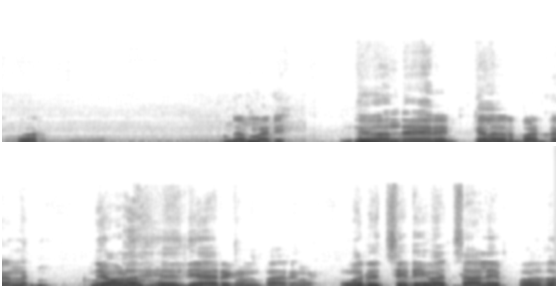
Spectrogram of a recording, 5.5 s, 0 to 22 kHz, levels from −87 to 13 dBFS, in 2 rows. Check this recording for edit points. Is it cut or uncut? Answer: cut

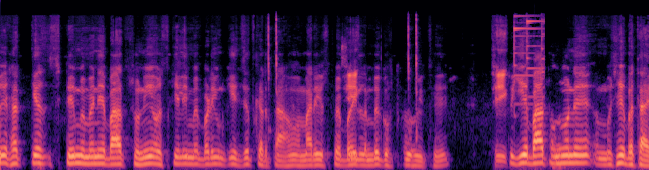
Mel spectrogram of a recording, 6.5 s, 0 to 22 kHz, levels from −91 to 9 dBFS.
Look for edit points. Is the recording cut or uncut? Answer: uncut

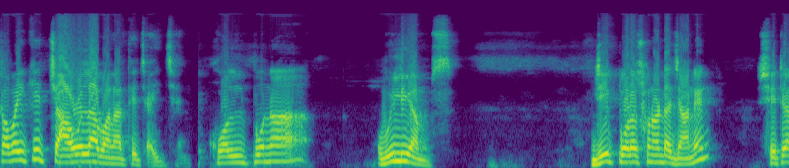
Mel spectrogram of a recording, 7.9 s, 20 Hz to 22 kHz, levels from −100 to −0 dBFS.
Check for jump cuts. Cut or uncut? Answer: cut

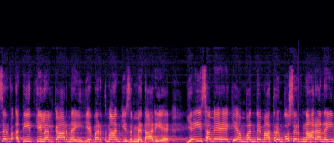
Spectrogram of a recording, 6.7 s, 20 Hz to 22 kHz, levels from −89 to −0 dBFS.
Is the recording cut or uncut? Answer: cut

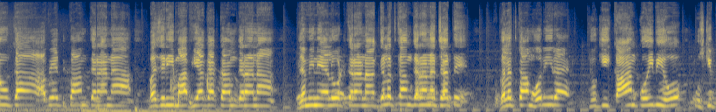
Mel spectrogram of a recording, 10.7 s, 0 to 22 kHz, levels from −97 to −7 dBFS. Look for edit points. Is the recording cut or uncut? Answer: uncut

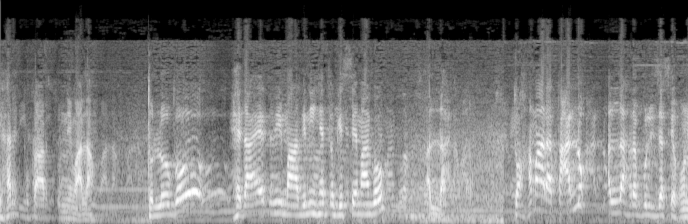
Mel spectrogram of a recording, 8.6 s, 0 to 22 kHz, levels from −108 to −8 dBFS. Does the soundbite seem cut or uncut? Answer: cut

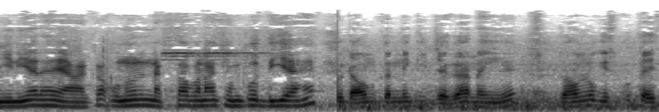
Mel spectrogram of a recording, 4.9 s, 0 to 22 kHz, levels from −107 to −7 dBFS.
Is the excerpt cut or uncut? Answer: cut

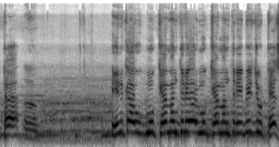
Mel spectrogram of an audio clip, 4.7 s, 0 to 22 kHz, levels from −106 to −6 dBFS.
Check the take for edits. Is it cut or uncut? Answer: uncut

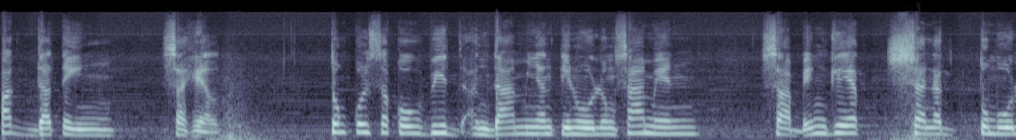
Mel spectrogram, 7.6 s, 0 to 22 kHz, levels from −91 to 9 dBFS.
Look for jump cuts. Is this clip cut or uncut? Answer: uncut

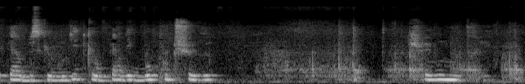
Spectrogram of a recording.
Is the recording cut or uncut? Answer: uncut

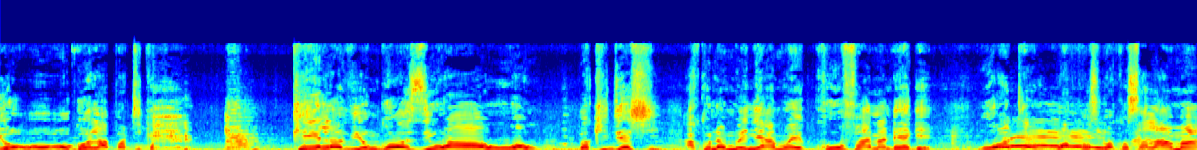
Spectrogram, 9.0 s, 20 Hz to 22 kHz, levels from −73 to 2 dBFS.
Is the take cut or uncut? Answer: cut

